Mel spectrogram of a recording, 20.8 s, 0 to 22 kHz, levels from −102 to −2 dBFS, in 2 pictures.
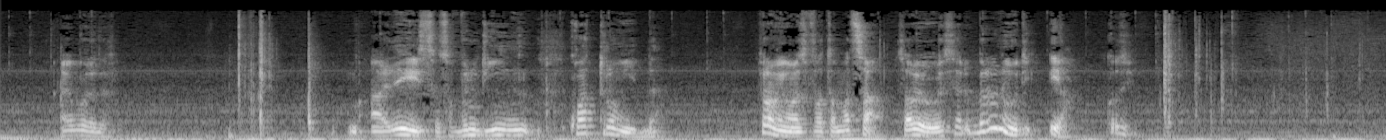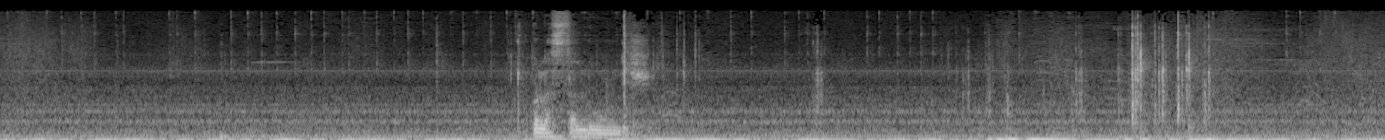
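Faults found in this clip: No audible faults found across the recording; no defects to log against any component.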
